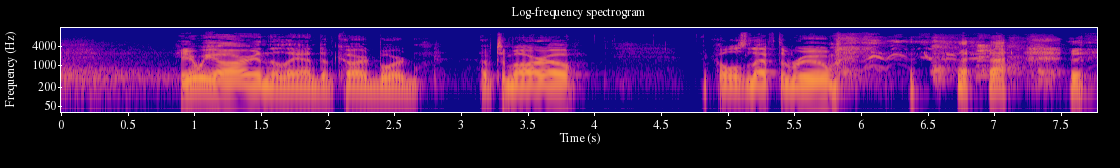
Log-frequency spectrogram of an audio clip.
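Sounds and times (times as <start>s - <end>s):
speech: 0.9s - 4.0s, 4.8s - 7.7s
strained breathy sounds of a woman: 4.1s - 4.8s
laughter: 5.8s - 7.7s
woman coughing fit: 6.4s - 7.5s.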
